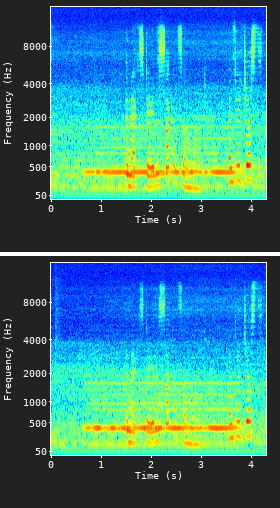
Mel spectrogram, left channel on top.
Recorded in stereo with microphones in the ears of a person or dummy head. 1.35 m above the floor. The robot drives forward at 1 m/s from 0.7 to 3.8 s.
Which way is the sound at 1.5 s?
25° left (ahead or behind).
